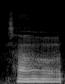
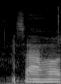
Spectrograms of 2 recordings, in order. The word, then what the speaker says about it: Satoh: Do you know how to pronounce his name? Satoh Takeru. Yeah. Satoh Takeru.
